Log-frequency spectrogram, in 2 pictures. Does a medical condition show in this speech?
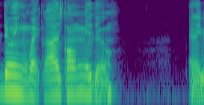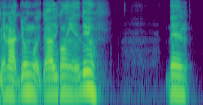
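Yes: cerebral palsy; cerebral palsy causing speech problem, scratchy throat and gag reflex issues at times; voice goes in and out, some parts edited out and retried; voice goes in and out sometimes.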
